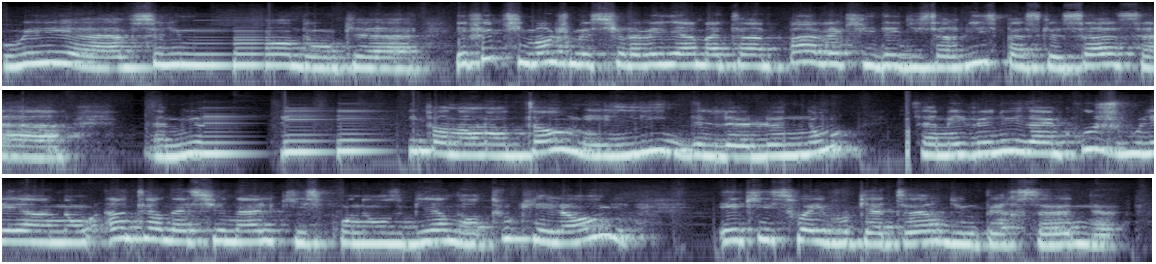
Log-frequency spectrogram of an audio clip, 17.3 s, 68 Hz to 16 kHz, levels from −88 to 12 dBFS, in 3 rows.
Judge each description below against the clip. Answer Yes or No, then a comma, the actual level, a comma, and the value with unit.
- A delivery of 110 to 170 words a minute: No, average, 185 wpm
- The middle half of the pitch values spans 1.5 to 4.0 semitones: Yes, average, 3.5 semitones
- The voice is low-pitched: No, very high, 260 Hz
